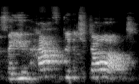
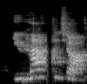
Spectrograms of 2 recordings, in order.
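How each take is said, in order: First: "have" leaned on, louder and higher; stress on have. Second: Said in the usual way. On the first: Shown as a demonstration. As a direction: hit the word "have" hard.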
